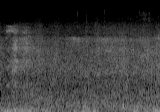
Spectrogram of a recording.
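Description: Quiet street ambience: a steady low rumble with a faint even hiss, with no distinct event standing out.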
